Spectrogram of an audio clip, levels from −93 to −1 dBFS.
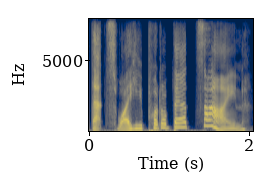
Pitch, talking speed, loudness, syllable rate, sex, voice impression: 235 Hz, 205 wpm, -19 LUFS, 4.4 syllables/s, female, very feminine, slightly young, slightly adult-like, thin, slightly relaxed, slightly weak, bright, slightly hard, clear, fluent, cute, slightly cool, intellectual, refreshing, slightly sincere, slightly calm, friendly, reassuring, unique, slightly elegant, slightly wild, sweet, lively, kind, slightly intense, slightly modest, light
